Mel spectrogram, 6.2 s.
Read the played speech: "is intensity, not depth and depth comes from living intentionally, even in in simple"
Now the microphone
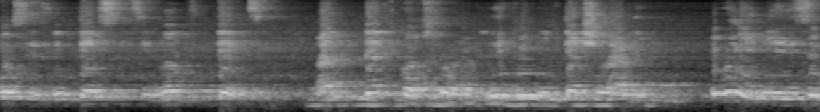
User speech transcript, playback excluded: Yeah, it's because I feel every day is different for people.

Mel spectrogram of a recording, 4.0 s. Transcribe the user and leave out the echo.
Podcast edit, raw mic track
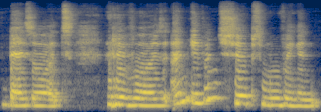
none

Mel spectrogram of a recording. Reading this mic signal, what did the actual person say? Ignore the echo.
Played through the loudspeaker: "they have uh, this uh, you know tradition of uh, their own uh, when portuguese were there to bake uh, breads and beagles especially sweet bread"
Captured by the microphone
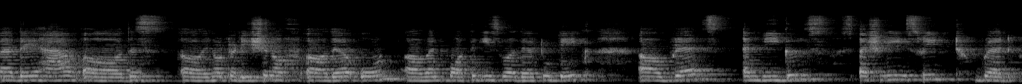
none

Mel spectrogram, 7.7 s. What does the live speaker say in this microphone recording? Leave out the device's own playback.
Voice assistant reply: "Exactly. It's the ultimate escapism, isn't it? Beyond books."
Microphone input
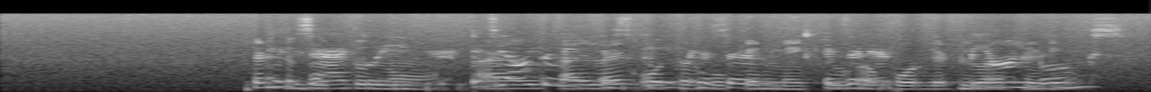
That's a good to know. I I like author who can make you uh, forget you are reading.

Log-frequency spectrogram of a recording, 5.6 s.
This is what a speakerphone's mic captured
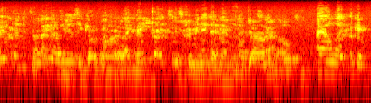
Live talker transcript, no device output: yeah, I think that I don't know if you agree or what you think.

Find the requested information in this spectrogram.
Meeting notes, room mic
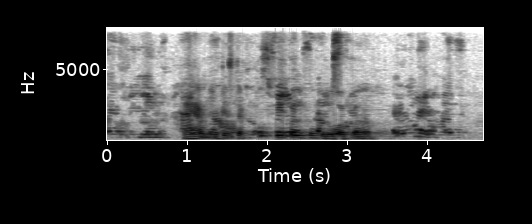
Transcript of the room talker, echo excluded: I have noticed that people who grow up uh,

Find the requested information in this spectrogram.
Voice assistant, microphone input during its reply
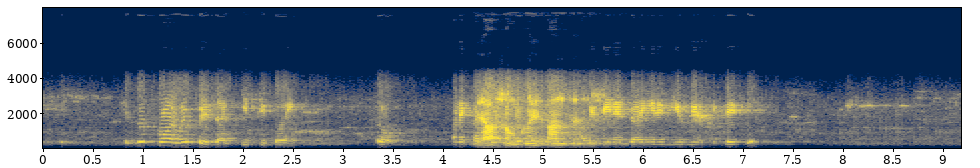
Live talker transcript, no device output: They have some great anthems.

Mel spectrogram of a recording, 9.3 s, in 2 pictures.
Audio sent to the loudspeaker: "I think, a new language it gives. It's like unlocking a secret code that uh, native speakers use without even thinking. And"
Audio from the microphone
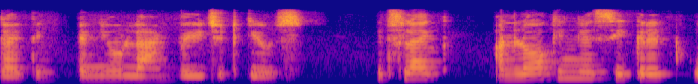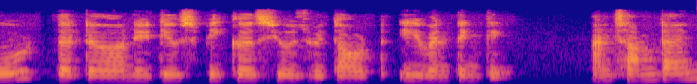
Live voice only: none

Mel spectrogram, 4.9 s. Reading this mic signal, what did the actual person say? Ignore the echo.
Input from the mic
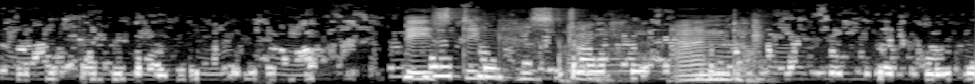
tasting history and

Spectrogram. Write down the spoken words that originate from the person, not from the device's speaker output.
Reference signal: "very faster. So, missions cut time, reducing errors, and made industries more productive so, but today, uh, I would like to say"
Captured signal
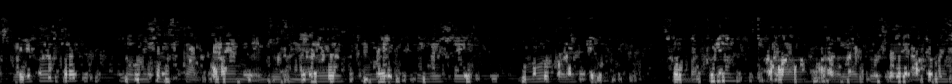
none

